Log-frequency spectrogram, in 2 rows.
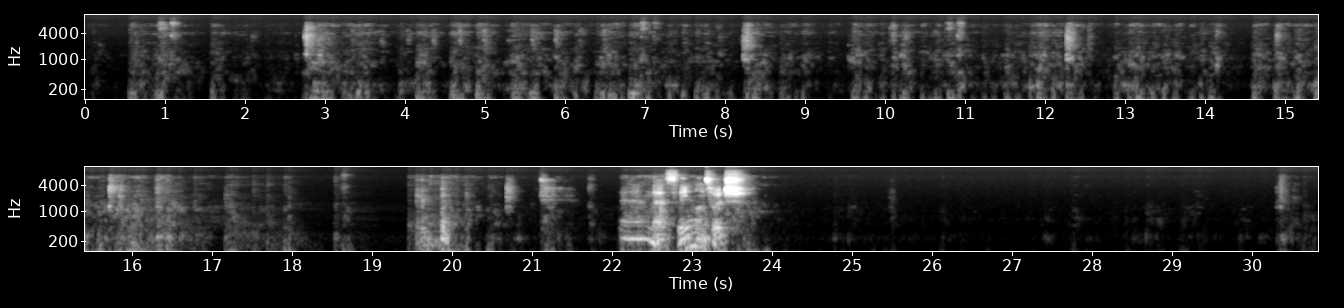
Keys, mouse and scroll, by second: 1.4 click, 3.5 e, 8.6-11.3 middle drag, 11.3 click, 13.0-16.3 middle drag, 16.3 g, 21.0-23.5 middle drag, 23.5-24.8 scroll down 3, 30.6-30.8 scroll up 5.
